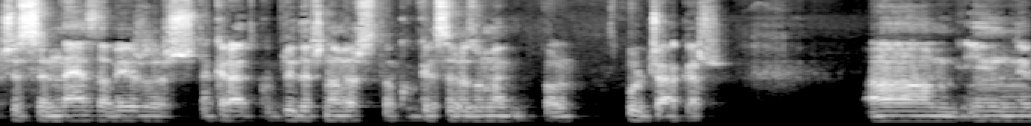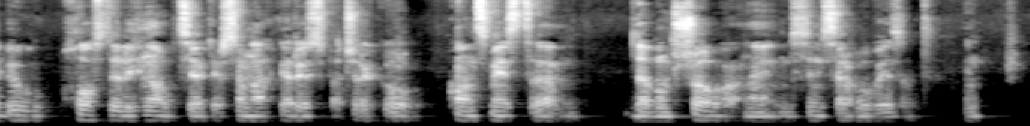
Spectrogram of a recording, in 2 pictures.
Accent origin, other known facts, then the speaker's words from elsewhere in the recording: Počanek, Drava, Slovenia; prihajam iz Počanka, okolice Slovenske Bistrice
